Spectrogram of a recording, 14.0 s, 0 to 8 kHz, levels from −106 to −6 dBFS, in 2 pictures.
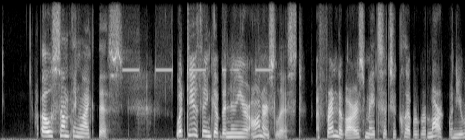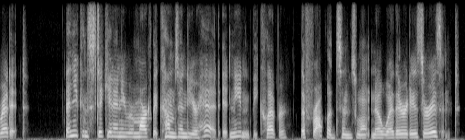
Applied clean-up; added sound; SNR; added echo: neural diffusion model UNIVERSE++.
